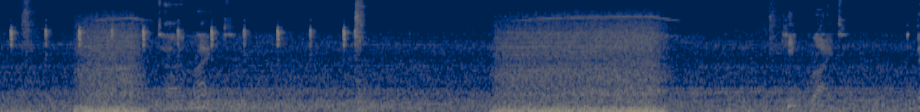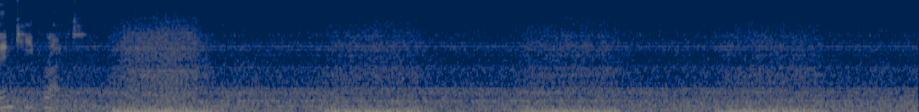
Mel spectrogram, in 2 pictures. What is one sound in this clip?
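A truck engine hums steadily as the truck drives along.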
